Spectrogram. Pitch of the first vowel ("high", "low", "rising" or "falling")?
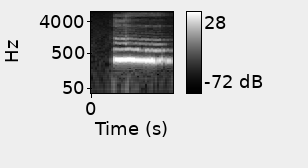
low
